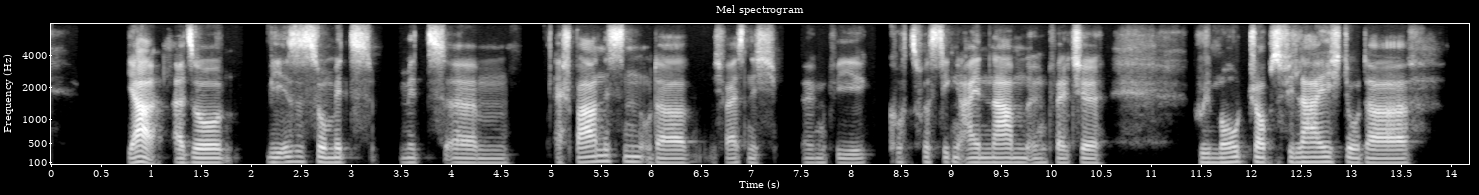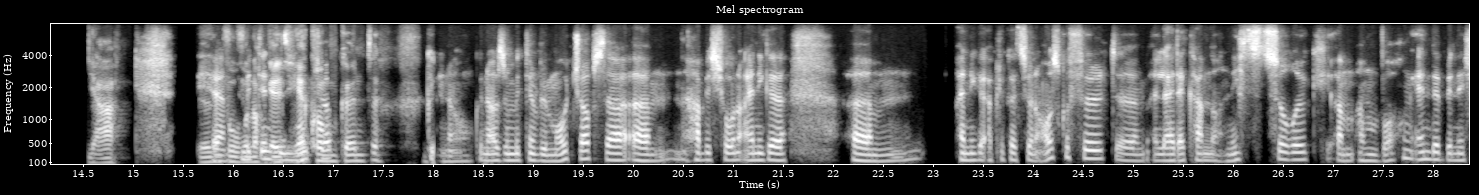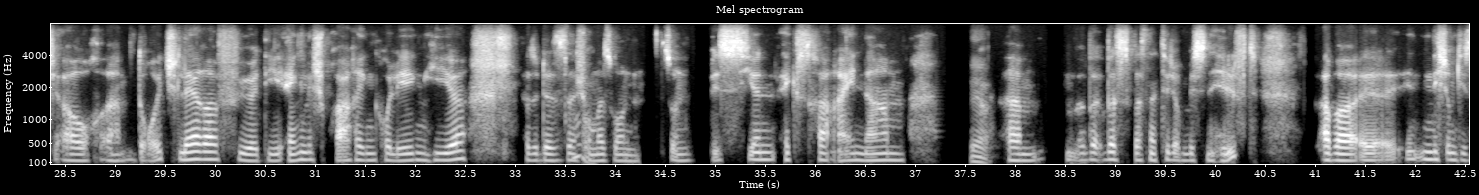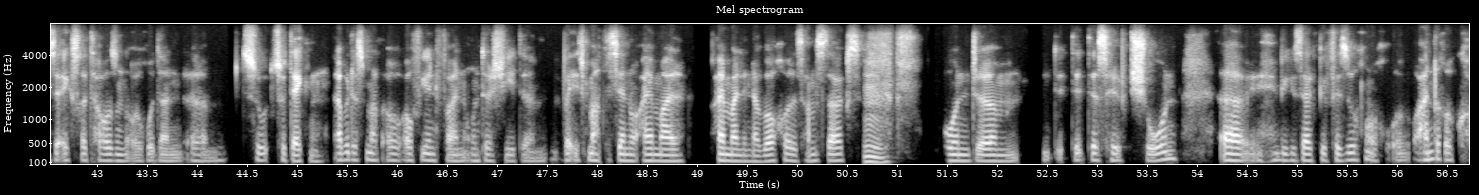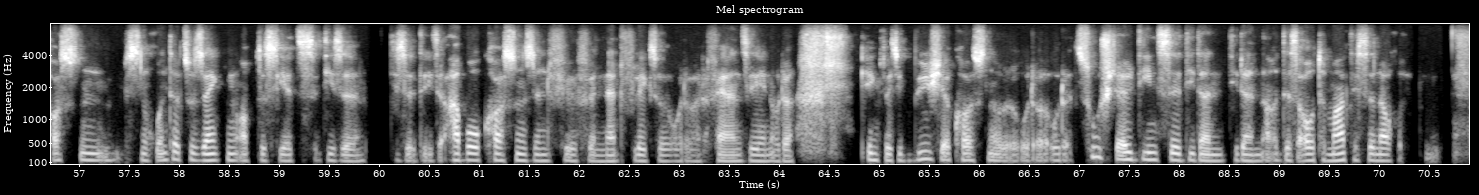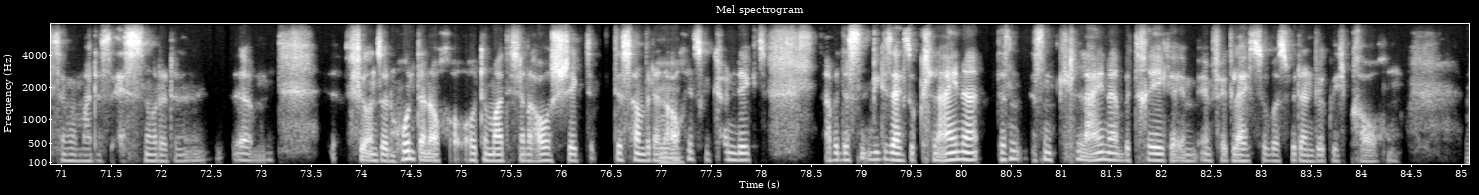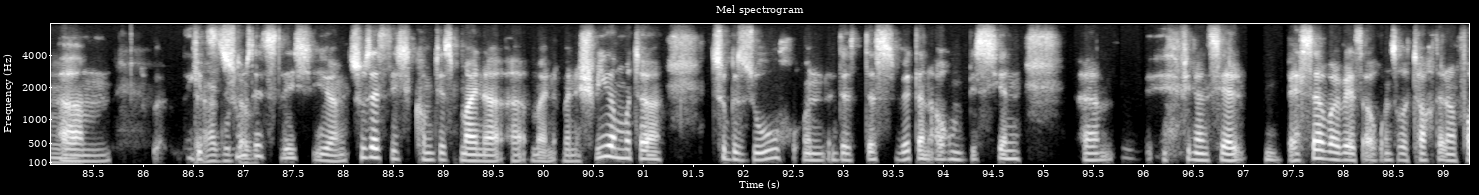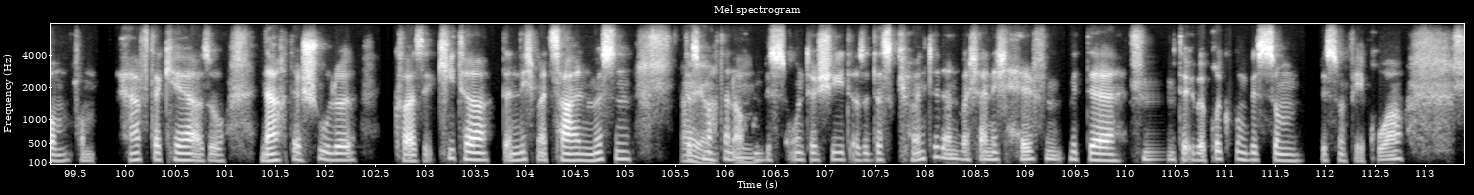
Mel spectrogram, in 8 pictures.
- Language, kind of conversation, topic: German, advice, Wie komme ich bis zum Monatsende mit meinem Geld aus?
- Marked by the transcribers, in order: snort; "automatisch" said as "automatis"; in English: "Aftercare"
